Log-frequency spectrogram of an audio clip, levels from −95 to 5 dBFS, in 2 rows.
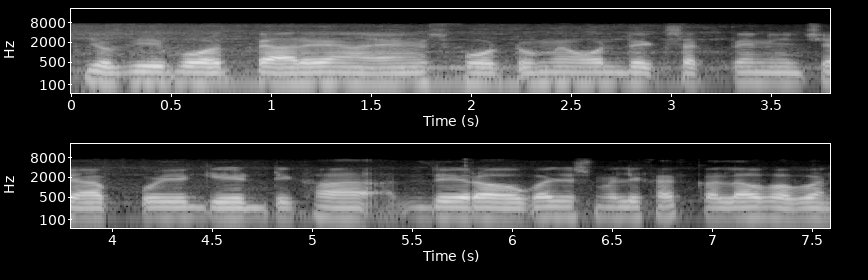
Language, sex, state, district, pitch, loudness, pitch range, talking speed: Hindi, male, Bihar, Purnia, 120 Hz, -19 LUFS, 115-120 Hz, 205 wpm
